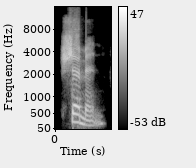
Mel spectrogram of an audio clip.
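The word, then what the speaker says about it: שמן: is the accent mark, so the accent is on the first syllable, she. This is a mem with a segol, and then a nun sofit here. Together we'll say men, shemen, which means oil, shemen, oil.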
